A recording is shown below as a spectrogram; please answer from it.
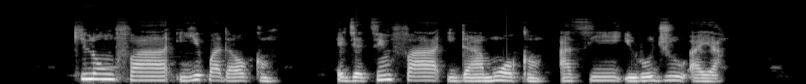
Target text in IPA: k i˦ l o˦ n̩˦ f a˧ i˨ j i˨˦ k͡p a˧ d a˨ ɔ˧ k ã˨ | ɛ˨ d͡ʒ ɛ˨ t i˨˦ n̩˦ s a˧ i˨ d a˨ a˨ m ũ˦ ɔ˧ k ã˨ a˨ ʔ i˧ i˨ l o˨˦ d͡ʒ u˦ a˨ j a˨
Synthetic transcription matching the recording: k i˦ l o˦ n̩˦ f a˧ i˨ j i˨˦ k͡p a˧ d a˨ ɔ˧ k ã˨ | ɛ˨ d͡ʒ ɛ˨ t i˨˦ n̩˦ f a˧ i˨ d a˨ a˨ m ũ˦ ɔ˧ k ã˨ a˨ t i˧ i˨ ɾ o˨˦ d͡ʒ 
